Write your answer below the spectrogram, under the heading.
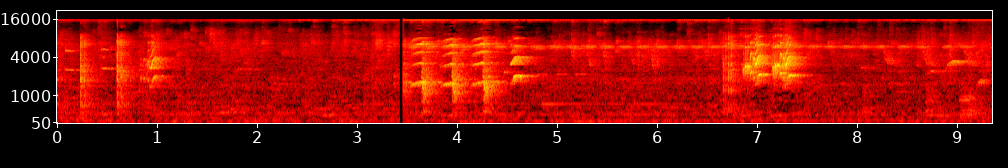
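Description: A Javan myna sings a varied run of harsh chatters, sharp whistles and bursts of bright, buzzy notes, rising to a loud squealing flourish near the end.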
